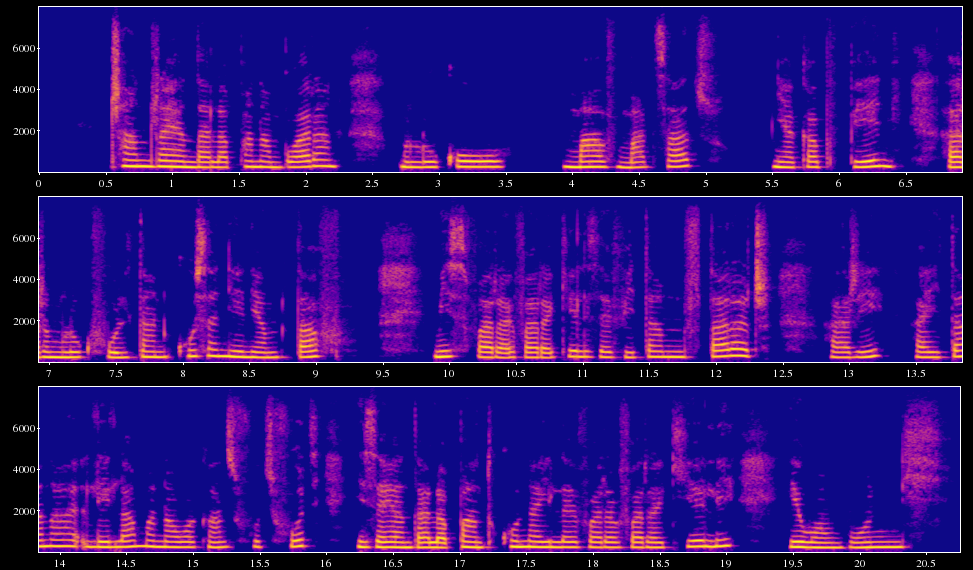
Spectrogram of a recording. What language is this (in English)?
Malagasy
